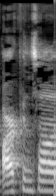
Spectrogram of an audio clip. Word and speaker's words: Arkansas: The word Arkansas is pronounced with a silent S at the end, and it's against the law to mispronounce the word Arkansas while in the state.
